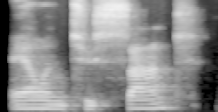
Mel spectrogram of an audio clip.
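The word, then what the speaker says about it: Allen Toussaint: Alan Toussaint.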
